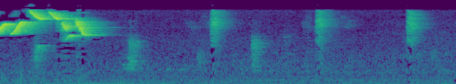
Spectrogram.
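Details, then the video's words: Encarte song in the TuiTui style from a double-collared seedeater: an intense stepped buzzy phrase with high slurred notes, then scattered short chips and rasps at roughly one-second intervals. "encarte TuiTui"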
